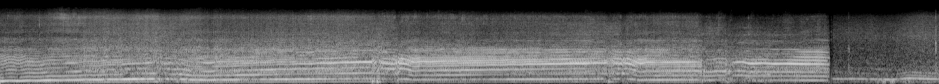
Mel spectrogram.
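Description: A small rally car's engine revs hard as it speeds away up the road.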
